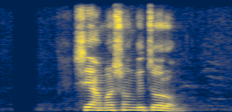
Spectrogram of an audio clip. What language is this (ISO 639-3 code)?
ben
